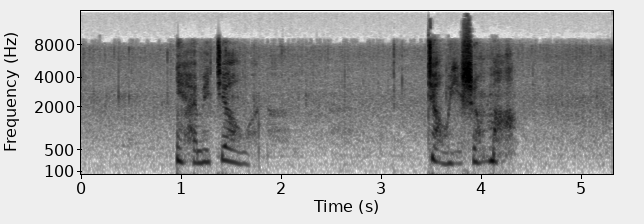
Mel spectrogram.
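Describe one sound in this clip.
A young woman speaks earnestly nearby.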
